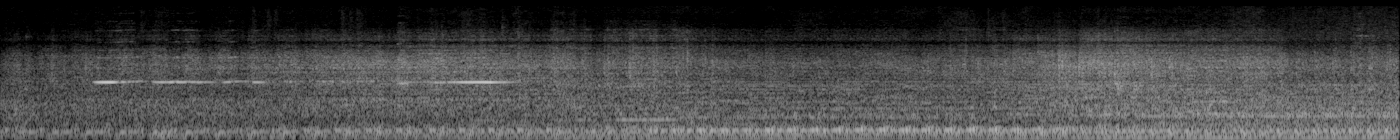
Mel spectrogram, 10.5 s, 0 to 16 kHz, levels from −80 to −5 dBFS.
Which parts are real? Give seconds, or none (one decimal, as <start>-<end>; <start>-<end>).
0.0-5.1; 8.3-8.9; 9.6-10.5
